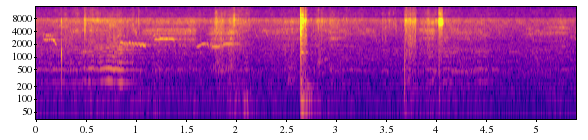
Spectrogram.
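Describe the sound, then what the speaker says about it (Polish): Agitated Buckfast honey bees buzz around a beekeeper during a spring hive inspection, a continuous close droning hum with individual bees zipping past the ear, plus a few sharp knocks and handling noises. "parę pszczół za mną lata, wkurzone"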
